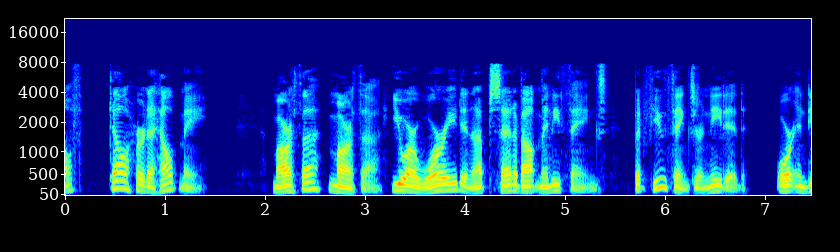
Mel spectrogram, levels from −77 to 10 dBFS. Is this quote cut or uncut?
cut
